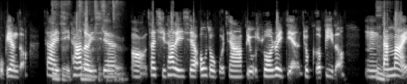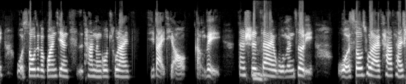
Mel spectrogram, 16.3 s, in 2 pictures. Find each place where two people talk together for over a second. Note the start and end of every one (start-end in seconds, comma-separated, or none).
1.0-2.5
